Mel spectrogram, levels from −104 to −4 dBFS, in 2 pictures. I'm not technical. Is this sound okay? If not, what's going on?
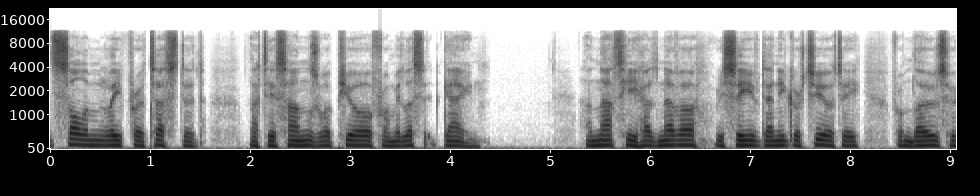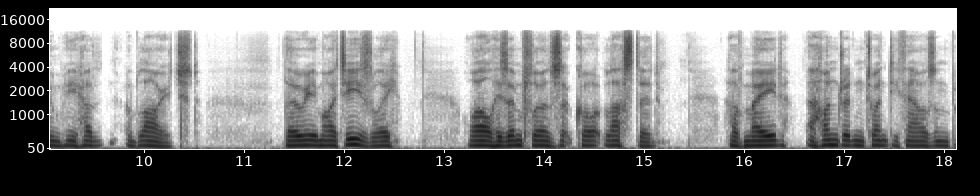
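No. At 3.29 to 3.32 s the speech has a repeated buffer fault. New audio didn't reach the playback device in time, so it replayed the last small chunk of sound, about three more times, each joined hard to the next. The chunk is tiny, which fits a 10 ms buffer, so instead of an obvious stutter you hear a brief buzz or click, and roughly 30 milliseconds of the real speech is skipped.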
